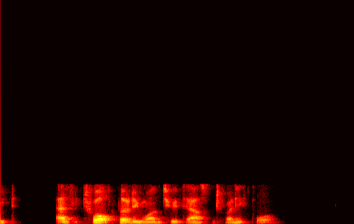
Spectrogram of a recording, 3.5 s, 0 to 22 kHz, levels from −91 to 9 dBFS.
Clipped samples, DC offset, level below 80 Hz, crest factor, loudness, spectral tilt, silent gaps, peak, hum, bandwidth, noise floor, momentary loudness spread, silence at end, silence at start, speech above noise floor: under 0.1%; under 0.1%; -68 dBFS; 22 dB; -26 LUFS; -5 dB/octave; 0.23-0.55 s; -4 dBFS; none; 4.1 kHz; under -90 dBFS; 20 LU; 0.85 s; 0 s; over 65 dB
